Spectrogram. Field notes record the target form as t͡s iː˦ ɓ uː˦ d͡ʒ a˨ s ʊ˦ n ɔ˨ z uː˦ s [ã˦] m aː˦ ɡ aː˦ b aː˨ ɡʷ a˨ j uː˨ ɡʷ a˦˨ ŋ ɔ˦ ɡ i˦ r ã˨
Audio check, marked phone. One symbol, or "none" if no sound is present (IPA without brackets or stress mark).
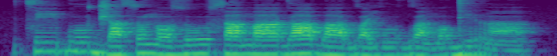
a˦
